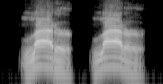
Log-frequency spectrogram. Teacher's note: That really quick D sound that you make when you pronounce ladder. That is the R sound in Spanish.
